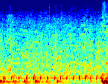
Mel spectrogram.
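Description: Street brass band with a sousaphone playing in the middle of a crowd, mixed with the crowd's chatter and shouts.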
